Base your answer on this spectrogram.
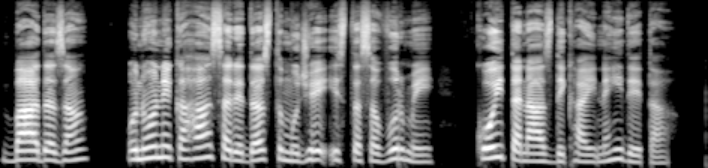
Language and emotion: Urdu, neutral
